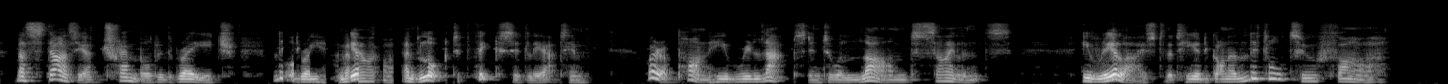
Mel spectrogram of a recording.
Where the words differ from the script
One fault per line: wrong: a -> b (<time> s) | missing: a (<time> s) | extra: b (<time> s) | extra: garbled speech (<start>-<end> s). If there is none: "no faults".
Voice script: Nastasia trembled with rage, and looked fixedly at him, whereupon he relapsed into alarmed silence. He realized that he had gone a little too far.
extra: garbled speech (2.7-3.9 s)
